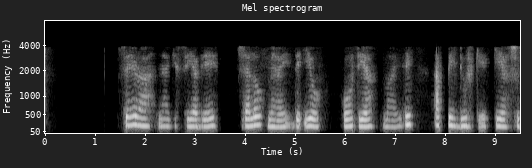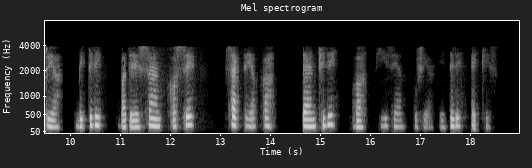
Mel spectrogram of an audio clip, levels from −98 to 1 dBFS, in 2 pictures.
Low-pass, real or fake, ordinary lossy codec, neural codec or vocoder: 7.2 kHz; fake; AAC, 16 kbps; codec, 16 kHz, 0.4 kbps, LongCat-Audio-Codec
